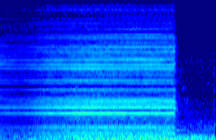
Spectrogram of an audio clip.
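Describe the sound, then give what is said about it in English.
A clothes dryer runs outdoors with a steady, droning mechanical hum close by, its whirring constant until the higher part of the noise abruptly cuts off near the end as the dryer stops, leaving a low rumble. “And if you can't tell, I'm sitting by a dryer because there went the dryer.”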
